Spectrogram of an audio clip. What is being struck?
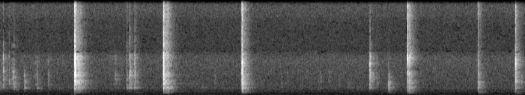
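Plastic portable CD cassette player.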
